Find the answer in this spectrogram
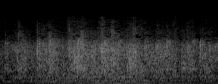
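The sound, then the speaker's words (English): An audience claps its hands during a church worship service, a fairly quiet, dense and continuous patter of many hands that holds steady throughout. “Would you clap your hands unto the Lord here today?”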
